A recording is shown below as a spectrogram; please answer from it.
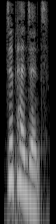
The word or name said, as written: dependent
